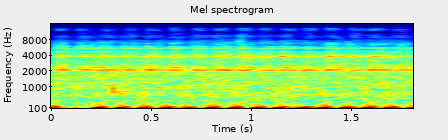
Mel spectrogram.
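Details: 2009 Kawasaki Fury 125 single-cylinder air-cooled four-stroke after replacing faulty 7-year-old carburetor with new one: even idle thumping about seven beats a second, steady, no misses or stumbles; healthy idle.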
